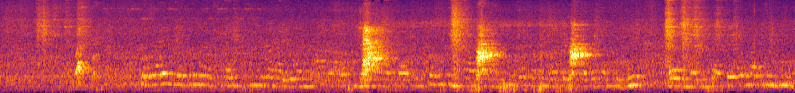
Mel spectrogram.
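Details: Liver-coloured Shih Tzu giving short sharp yips and whimpery barks at irregular intervals, roughly one a second in bursts, over a person talking throughout.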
